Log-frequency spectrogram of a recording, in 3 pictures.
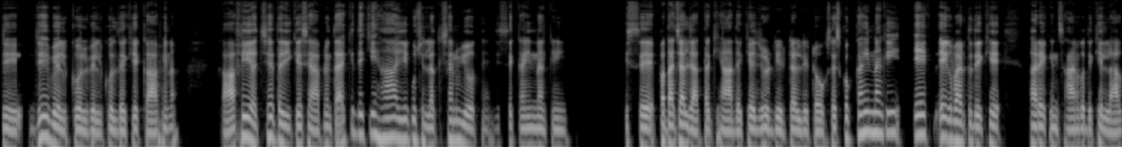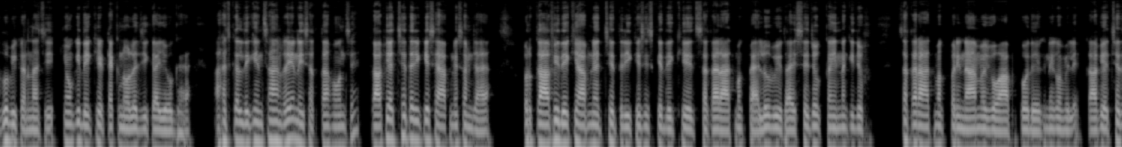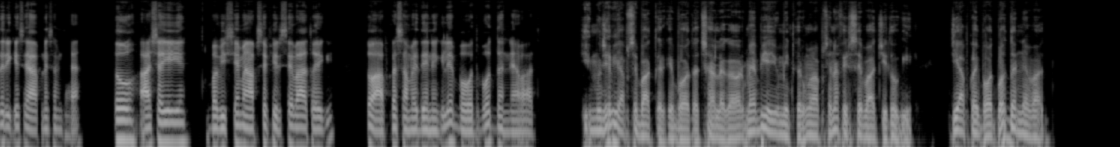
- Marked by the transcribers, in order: in English: "डिजिटल डिटॉक्स"; in English: "टेक्नोलॉज़ी"
- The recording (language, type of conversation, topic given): Hindi, podcast, डिजिटल डिटॉक्स करने का आपका तरीका क्या है?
